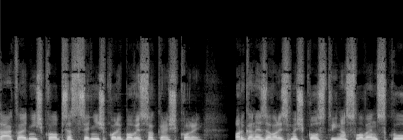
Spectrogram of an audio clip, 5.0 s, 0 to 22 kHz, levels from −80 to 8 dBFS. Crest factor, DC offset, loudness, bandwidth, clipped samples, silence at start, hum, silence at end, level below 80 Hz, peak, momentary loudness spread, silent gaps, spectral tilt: 14 dB; under 0.1%; -16 LUFS; 16.5 kHz; under 0.1%; 0 s; none; 0 s; -54 dBFS; -2 dBFS; 5 LU; none; -4.5 dB/octave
